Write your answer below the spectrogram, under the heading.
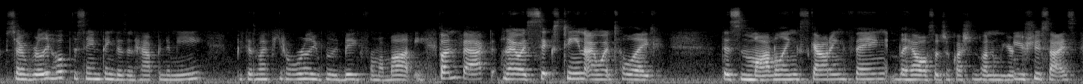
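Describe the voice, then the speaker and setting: A woman's voice: fairly high pitch, steady tone, fairly quick, slight background noise, poor audio. Chatty young woman vlogging at home. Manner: chatty, upbeat, rambling with many likes. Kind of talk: casual vlog chat. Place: at home and out and about. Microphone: handheld compact camera.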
